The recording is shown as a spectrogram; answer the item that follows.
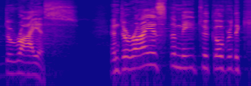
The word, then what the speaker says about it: Darius: Now, if you're like me, I was brought up hearing pastors say Darius. In fact, some of my professors would say that, and then they would correct themselves. Actually, if you want to pronounce it right, it was Darius.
